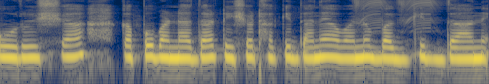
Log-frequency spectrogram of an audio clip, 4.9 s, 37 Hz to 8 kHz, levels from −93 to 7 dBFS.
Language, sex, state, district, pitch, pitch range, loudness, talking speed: Kannada, female, Karnataka, Raichur, 205 Hz, 195-210 Hz, -11 LUFS, 100 wpm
